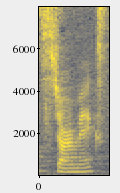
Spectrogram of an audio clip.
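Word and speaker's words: STRmix: So with this new technology, it's called StarMix. That's the name of the software that we use. Or Yeah. that's the way I pronounce it. Yeah, It's yeah. STR mix, star mix.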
